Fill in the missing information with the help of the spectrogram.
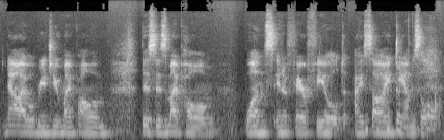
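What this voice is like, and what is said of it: Flat monotone poetry-reading voice. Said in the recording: “monotone a little bit”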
